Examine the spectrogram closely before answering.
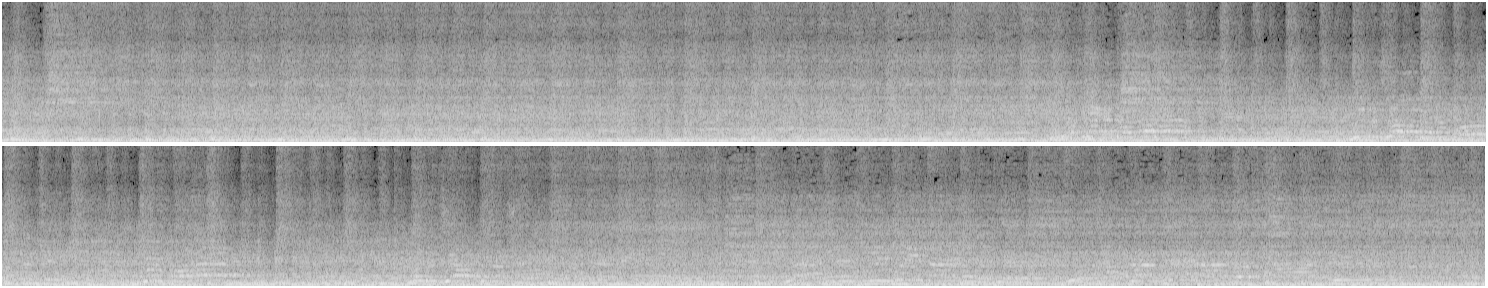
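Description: Rock band playing live, with electric guitars, bass and drums and a woman singing into the microphone.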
